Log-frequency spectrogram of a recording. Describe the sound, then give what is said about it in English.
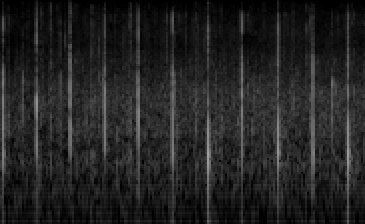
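A church audience applauds and cheers with a steady patter of fairly quiet, sharp claps, a few louder ones standing out at a quick, even rhythm, with no clear voices. “Let's cheer for that.”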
